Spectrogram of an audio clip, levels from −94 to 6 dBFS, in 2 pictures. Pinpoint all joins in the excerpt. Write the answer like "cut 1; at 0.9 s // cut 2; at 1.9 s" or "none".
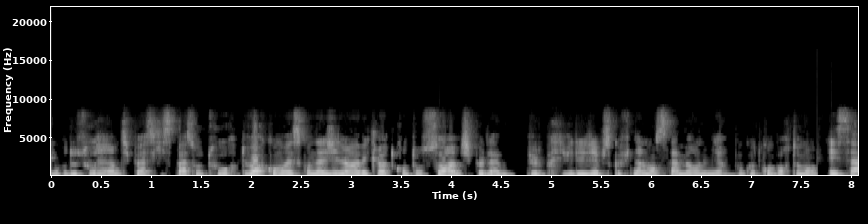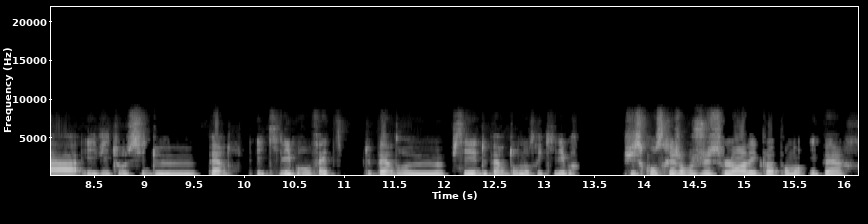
none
